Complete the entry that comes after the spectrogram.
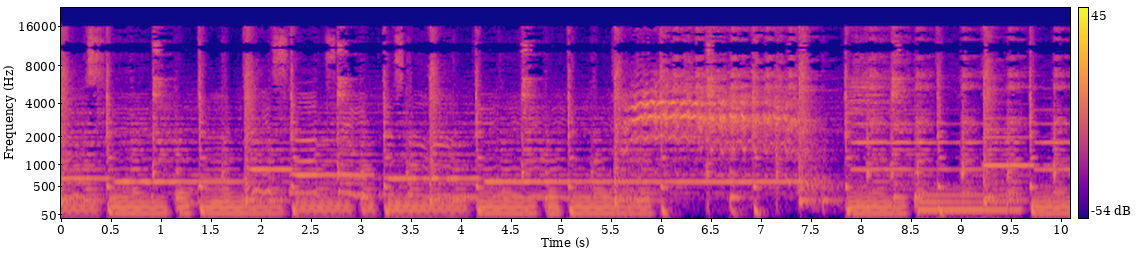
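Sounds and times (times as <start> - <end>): pop band with bass and drums: 0.0 - 10.0.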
